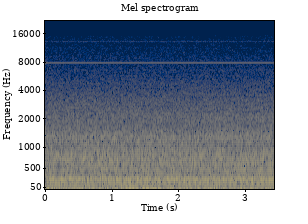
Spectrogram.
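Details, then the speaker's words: Computer case fan after its sleeve bearing was lubricated with grease thinned with a little Marvel Mystery Oil: steady, even hum with no rattle or ticking, now running like new after the repair. "so we got a mixture of grease and some Marvel Mystery Oil down in that sleeve bearing I don't feel any rattling whatsoever other than the normal operation of the"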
